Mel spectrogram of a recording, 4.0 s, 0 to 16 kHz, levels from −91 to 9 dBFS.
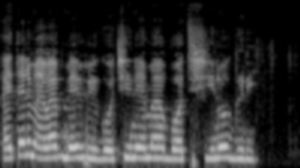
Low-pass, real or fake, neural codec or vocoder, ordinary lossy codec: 14.4 kHz; real; none; AAC, 48 kbps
